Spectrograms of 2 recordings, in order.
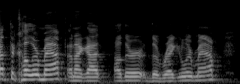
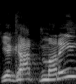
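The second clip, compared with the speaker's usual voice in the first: put-on woman's voice, higher pitch; 5 semitones higher, 4 dB louder than usual. Voicing the woman at the dice game answering a player: voicing the woman dice player. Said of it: "and she looks over at you and says".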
